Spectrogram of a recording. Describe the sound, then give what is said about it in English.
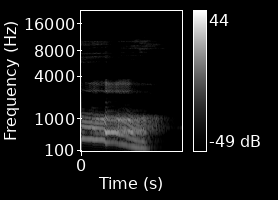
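A man's drawn-out groan as he gets up: one sustained, voiced moan of under two seconds whose pitch sags lower toward the end before it fades out. “The Bible says, "In this body we earnestly groan." I fulfill Scripture every morning when I get up. Well, it's time for me to be obedient to the Scripture.”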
